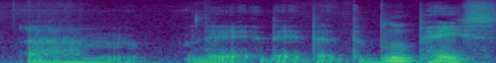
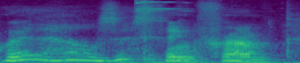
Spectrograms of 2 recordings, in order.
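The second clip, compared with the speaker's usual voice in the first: baffled; 13 semitones higher than usual. Retold or imitated. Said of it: "I was like".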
